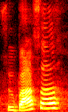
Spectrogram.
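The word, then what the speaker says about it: Tsubasa: might say i got zubasa which this t is silent it's a japanese anime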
